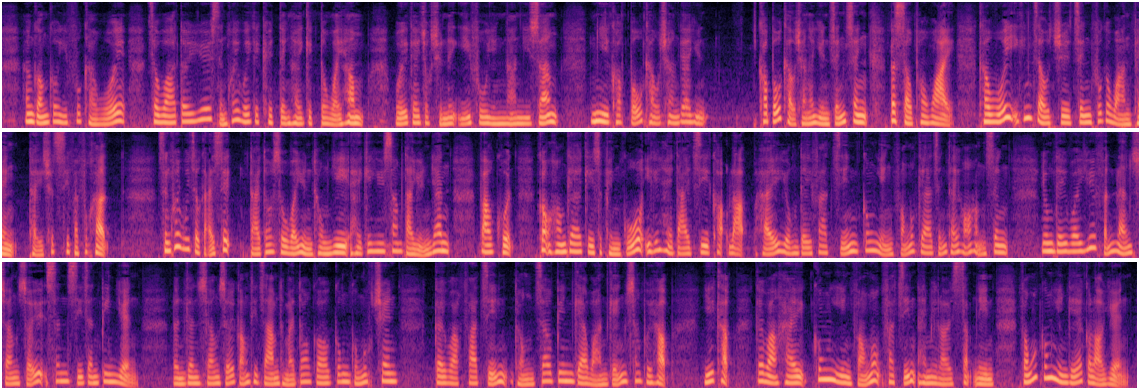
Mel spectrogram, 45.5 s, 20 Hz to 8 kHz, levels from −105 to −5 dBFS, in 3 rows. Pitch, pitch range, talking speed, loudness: 155 Hz, 135-180 Hz, 245 characters per minute, -28 LUFS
